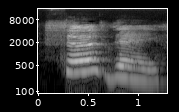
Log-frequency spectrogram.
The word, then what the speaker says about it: Thursday: Rappelez-vous de la prononciation du TH. TH, Thursday.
